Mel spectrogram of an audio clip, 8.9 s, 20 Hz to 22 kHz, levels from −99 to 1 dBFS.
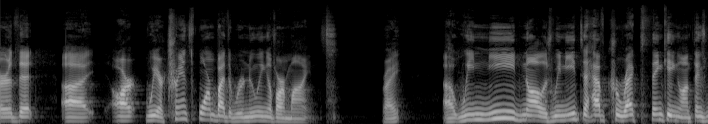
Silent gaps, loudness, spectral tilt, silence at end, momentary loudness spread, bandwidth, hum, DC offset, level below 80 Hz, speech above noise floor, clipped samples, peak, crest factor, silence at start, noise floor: none; -35 LUFS; -5.5 dB/octave; 0 s; 10 LU; 16.5 kHz; none; under 0.1%; -80 dBFS; over 55 dB; under 0.1%; -16 dBFS; 20 dB; 0 s; under -90 dBFS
